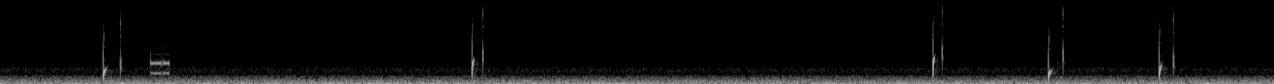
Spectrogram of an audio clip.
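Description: Short electronic chirps pop up now and then as chat messages arrive.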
